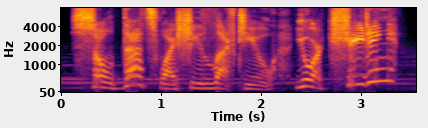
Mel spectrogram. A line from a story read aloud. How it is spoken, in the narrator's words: he roared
